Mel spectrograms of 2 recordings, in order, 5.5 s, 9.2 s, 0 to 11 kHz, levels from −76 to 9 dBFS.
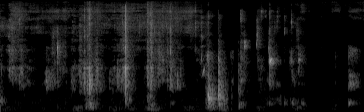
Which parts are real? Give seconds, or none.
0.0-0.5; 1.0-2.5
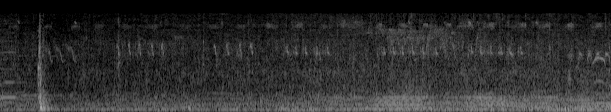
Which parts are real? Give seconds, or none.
0.0-1.4; 5.4-7.2

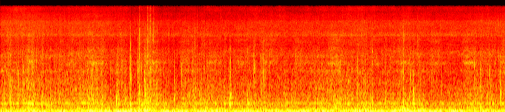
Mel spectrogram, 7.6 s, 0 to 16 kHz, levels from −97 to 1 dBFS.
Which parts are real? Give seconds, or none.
none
